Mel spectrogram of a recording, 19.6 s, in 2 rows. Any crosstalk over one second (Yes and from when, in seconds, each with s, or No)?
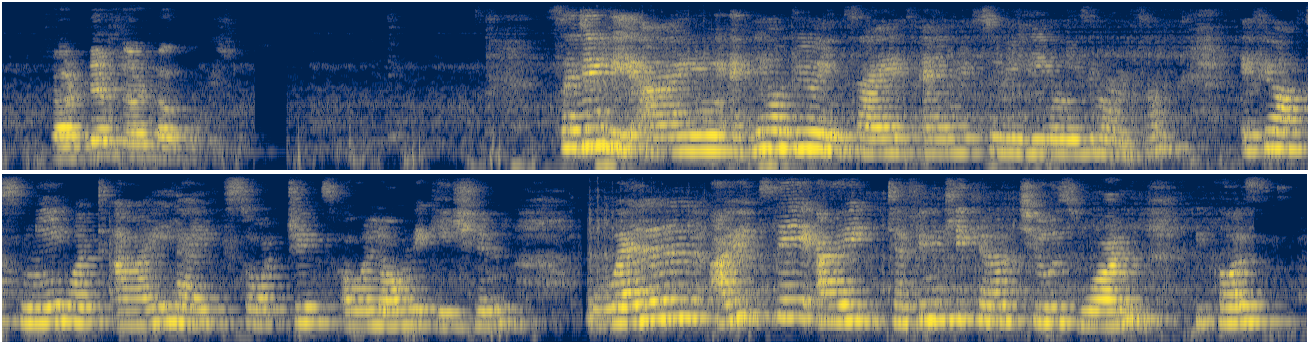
No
